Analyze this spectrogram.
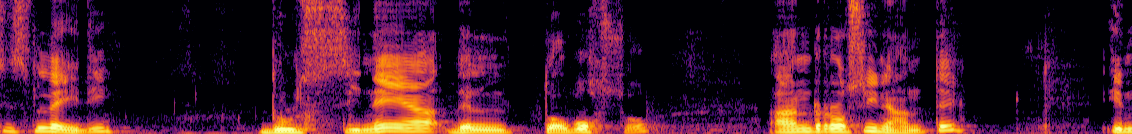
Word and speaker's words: Dulcinea: Quixote names is Lady deuce Ania del Toboso and Rocinante in the first case the lady he follows literary convention her name rhymes with Mellie bear who is the one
